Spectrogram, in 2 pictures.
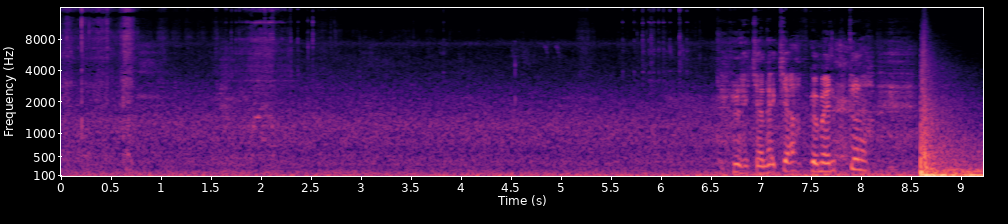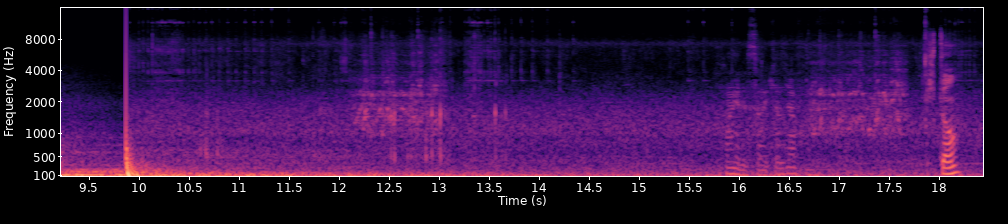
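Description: A fishing reel clicks and whirs as line is reeled in.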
